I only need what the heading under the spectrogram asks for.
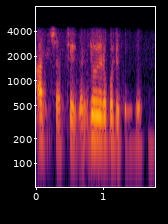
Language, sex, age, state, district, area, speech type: Bengali, female, 60+, West Bengal, Paschim Bardhaman, rural, conversation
